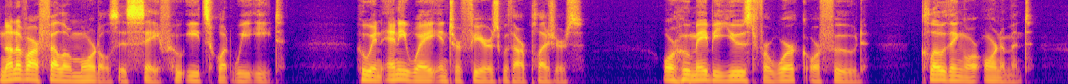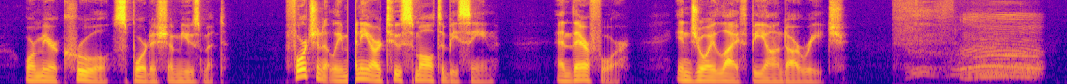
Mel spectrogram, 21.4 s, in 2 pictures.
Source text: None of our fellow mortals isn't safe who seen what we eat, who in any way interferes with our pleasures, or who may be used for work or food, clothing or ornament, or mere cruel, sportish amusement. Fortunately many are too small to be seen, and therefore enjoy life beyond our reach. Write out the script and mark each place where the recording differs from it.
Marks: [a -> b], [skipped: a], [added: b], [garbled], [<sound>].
None of our fellow mortals [isn't -> is] safe who [seen -> eats] what we eat, who in any way interferes with our pleasures, or who may be used for work or food, clothing or ornament, or mere cruel, sportish amusement. Fortunately many [dropout] are too small to be seen, and therefore enjoy life beyond our reach. [breath]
